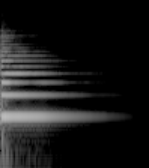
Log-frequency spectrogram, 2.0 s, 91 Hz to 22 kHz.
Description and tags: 120 Concerta piano 03
layer of piano
concert, free, layer, loop, piano, string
